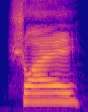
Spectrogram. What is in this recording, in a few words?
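"shuai", Chinese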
